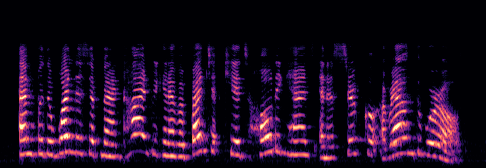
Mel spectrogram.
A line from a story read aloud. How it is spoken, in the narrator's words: shouted Riaz, jumping up and down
